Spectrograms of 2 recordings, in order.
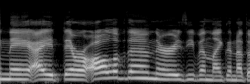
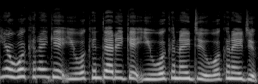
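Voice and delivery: put-on soft-hearted, doting voice, higher pitched; 3 semitones higher than usual. Imitating another speaker's parenting: imitating a caving, doting dad. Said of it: "you are the king of caving".

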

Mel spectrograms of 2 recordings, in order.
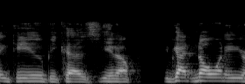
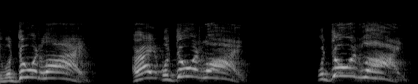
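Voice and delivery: high, sharply snapped outburst, swooping hard in pitch; 12 semitones higher than usual. Showing your co-hosts how you snap during these things, do a Bill O'Reilly impression. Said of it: "Is that a great impression or what".

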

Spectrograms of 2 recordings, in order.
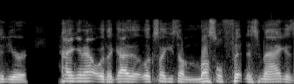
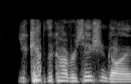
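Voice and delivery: mock-annoyed, angry, accusatory tone; 3 semitones higher than usual. Retelling what his ex-girlfriend said about his messages: imitating a mad ex-girlfriend. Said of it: "And then she was mad".

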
